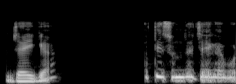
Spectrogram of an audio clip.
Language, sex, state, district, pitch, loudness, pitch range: Bengali, male, West Bengal, Malda, 330 Hz, -16 LUFS, 210-340 Hz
